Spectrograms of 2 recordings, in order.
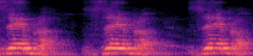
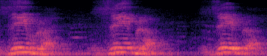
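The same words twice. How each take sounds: First: "জেব্রা" with short e, ZEB-ra; British zebra. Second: "জিব্রা" with long ee, ZEE-bra; American zebra. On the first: Teacher repeats British "জেব্রা". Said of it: "তখন আপনি বলবেন". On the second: Teacher repeats American "জিব্রা". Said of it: "তখন আপনাকে pronounce করতে হবে". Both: Shown as a demonstration.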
